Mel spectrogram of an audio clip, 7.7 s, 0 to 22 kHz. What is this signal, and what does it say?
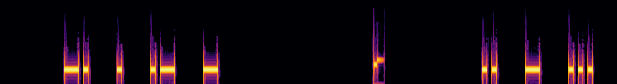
Morse code, heard as a keyed tone, about 20 wpm, spaced as for 14 wpm, 700 Hz. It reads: NEAT ITS
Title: 054 Lesson 10f - Letter r - Words 20wpm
